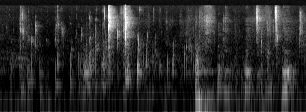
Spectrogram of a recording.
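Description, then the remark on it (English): Someone drinks water, with quiet wet sips, gulps and small mouth clicks spread irregularly over a few seconds. No one talks. “I need to drink water for this one.”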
